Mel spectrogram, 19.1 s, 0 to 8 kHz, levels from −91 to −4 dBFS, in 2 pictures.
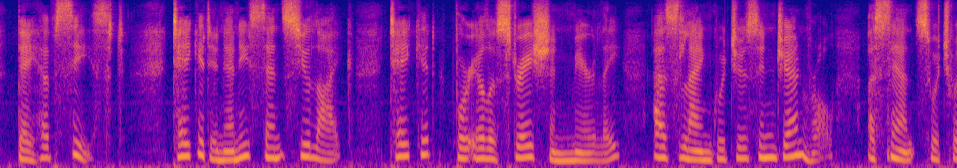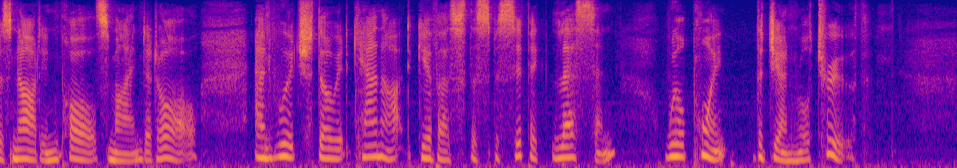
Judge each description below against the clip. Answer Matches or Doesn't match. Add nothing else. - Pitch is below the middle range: Doesn't match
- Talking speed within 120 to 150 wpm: Matches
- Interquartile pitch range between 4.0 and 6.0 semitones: Matches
